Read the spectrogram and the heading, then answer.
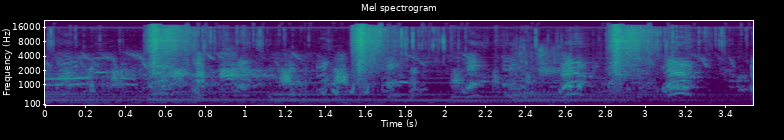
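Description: animal, puppy yipping and whimpering

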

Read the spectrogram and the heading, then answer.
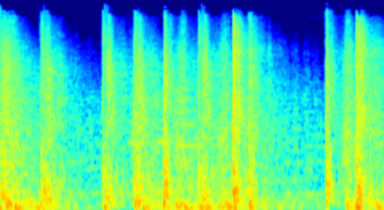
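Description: sound effect, gunshots

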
